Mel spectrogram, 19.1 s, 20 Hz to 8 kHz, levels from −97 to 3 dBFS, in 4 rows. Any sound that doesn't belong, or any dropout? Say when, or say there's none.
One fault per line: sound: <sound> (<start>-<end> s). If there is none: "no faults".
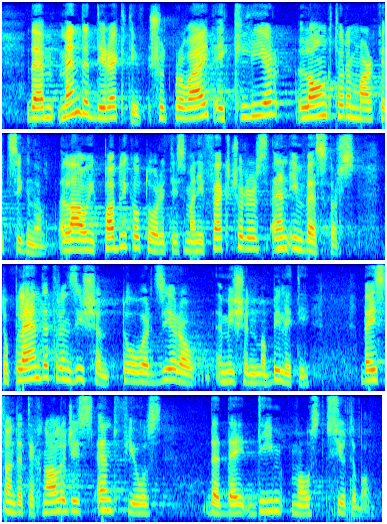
no faults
